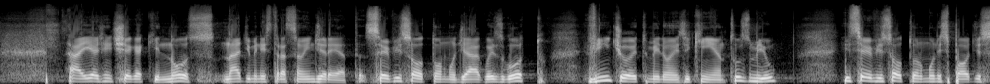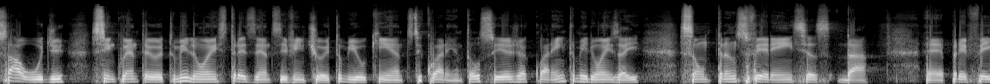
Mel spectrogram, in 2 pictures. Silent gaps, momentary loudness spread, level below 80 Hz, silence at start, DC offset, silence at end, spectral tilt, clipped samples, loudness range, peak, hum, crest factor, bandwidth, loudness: none; 6 LU; -40 dBFS; 0 s; under 0.1%; 0 s; -5 dB/octave; under 0.1%; 1 LU; 0 dBFS; none; 12 dB; 17.5 kHz; -13 LUFS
